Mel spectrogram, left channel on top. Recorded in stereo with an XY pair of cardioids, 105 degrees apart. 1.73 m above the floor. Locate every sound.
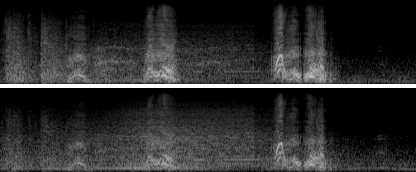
0.7 s a zipper: 35° left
